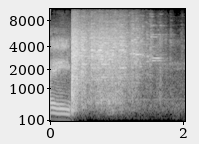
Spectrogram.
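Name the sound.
window glass shattering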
